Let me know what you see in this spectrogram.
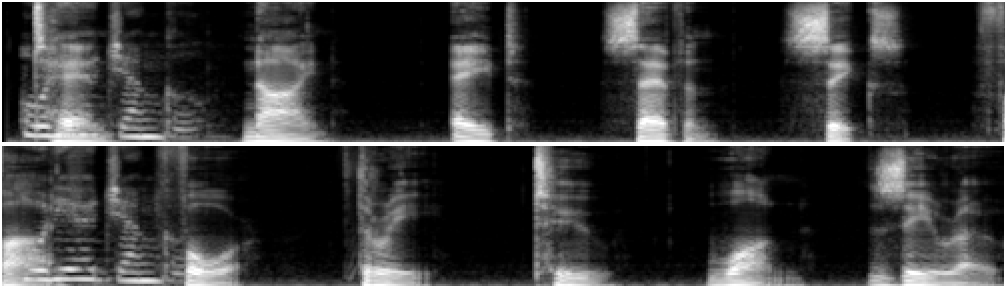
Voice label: male countdown 10 to zero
